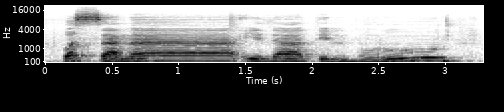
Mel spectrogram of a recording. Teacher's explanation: بروج جیم پر رکنے کی حالت میں، وقف کی حالت میں قلقلہ ہو رہا ہے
